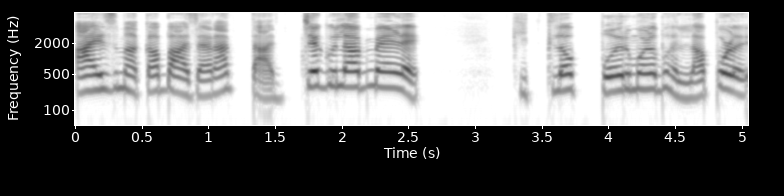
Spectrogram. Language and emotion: Goan Konkani, happy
